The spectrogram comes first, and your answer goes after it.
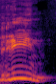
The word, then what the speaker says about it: ঋণ: আছে ঋণ, উচ্চারণ কী হবে? রসিকার রি। এখানে একটু খেয়াল রাখবে, মূর্ধন্য কিংবা দন্তন্য থাকলে তার উচ্চারণ হয় দন্তন্য। তাহলে ঋণ বানানে কি মূর্ধন্য হবে না দন্তন্য হবে? অফকোর্স এখানে হবে দন্তন্য। আর যেহেতু ঋণ শব্দটা আমরা বলি ঋণও বলি না, কি বলি? ঋণ।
